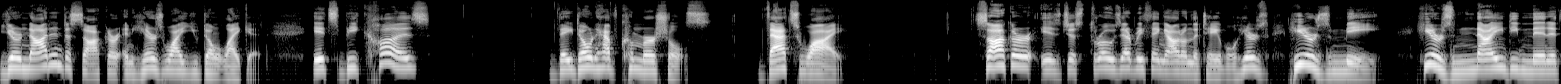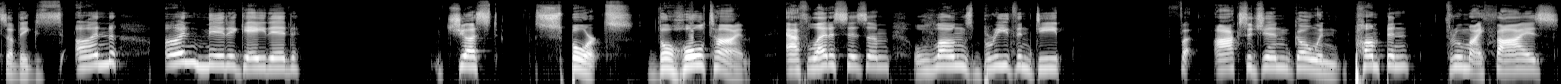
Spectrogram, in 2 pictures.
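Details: Real stuttering in an adult male comedian speaking casually on his own podcast.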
